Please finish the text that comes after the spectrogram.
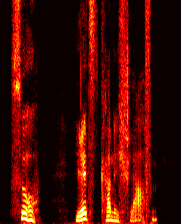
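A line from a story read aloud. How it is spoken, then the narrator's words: Said laughing. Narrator (German): sagte lachend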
